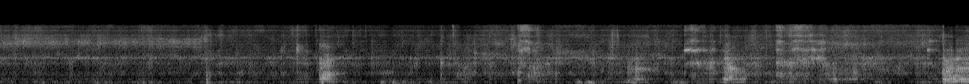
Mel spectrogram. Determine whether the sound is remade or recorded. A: remade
